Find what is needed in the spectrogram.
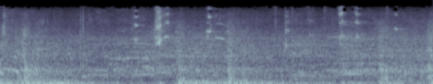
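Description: Basketball game sound in an arena: a steady crowd murmur, with a basketball being dribbled on the hardwood and a few short, sharp squeaks and clicks from the court.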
